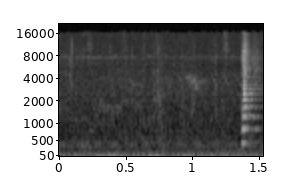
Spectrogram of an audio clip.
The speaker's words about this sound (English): I just got out of my car and I'm getting ready to lock it up and start my walk.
